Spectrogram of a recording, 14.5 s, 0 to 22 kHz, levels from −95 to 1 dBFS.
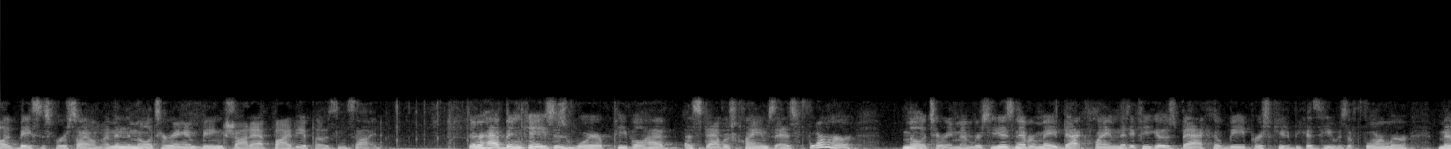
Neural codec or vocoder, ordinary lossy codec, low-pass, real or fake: vocoder, 22.05 kHz, 80 mel bands, WaveNeXt; Opus, 24 kbps; 7.2 kHz; fake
